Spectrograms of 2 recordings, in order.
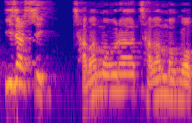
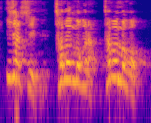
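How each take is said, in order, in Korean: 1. 차분하고 흥분되지 않은 어투입니다. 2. 격앙되고 기세등등한 어투입니다. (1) "이런 어투가 아니죠" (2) "이런 어투예요. 격앙되고 기세등등한 어투입니다"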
